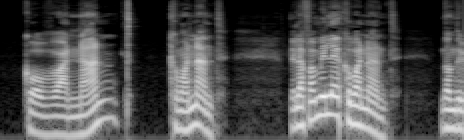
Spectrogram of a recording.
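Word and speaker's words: Khovananth: es que a ver es una K una H una o una a w una a una n a n t h se pronuncia covan cant de la familia covan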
